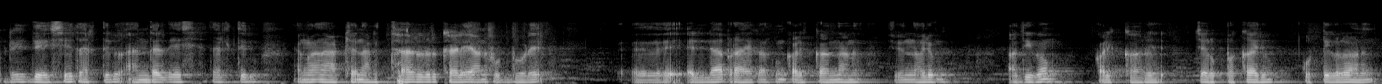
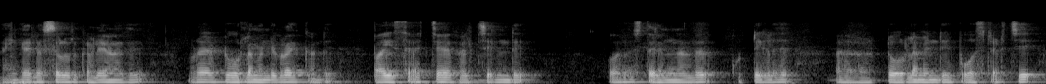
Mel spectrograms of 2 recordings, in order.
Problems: background sounds at intervals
